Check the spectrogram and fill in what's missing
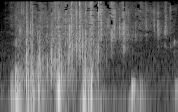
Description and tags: crumpling paper
The sound of paper crumpling
crinkling, crumple, crumpling, page, paper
